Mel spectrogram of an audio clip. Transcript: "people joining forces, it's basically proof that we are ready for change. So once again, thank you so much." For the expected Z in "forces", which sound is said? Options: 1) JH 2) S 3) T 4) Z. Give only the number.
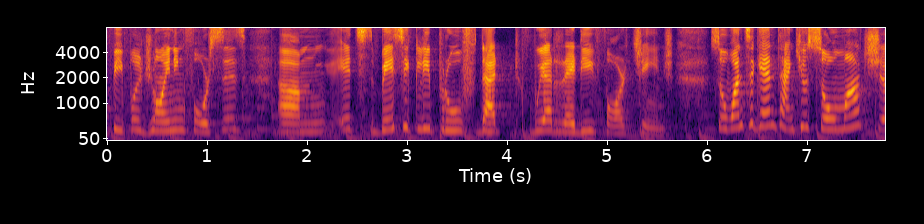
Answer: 4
